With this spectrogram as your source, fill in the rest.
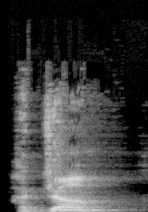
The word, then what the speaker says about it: حجام: وافر ہے، وافر نہیں۔ حجام جیم پر شد کے ساتھ بولا جانا چاہیے۔ اسی طرح قصاب ہے۔ ہم یہ دونوں الفاظ شد کے بغیر بولنے کے عادی ہیں عام طور پر۔ حجام ہے، قصاب ہے۔ قابلیت،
